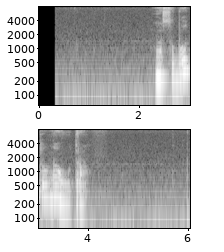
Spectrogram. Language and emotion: Russian, neutral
